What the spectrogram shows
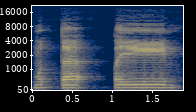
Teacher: قاف مستعلیہ میں سے ہے، موٹا پڑھا جائے گا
